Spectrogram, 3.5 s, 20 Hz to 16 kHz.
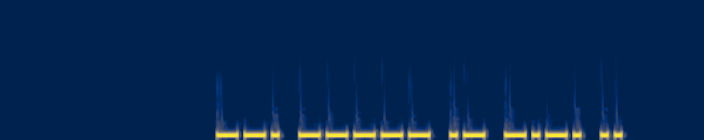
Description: Morse code, heard as a keyed tone, about 34 wpm, 700 Hz. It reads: G0ACI
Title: DXCC-100 Call Signs - 5 Characters - 35wpm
